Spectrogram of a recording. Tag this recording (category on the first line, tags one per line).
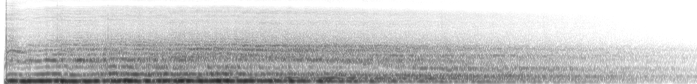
Sound effects > Electronic / Design
Noise
Sci-fi
SFX
Trippy
Synth
Bass
Optical
Electronic
Experimental
FX
Sweep
Infiltrator
Spacey
Handmadeelectronic
noisey
Robotic
Theremin
Robot
Analog
Digital
Dub
Otherworldly
Glitchy
Alien
DIY
Glitch
Scifi
Theremins
Instrument
Electro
